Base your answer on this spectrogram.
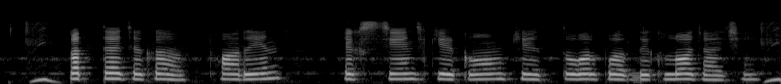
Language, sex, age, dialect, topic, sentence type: Maithili, female, 25-30, Angika, banking, statement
